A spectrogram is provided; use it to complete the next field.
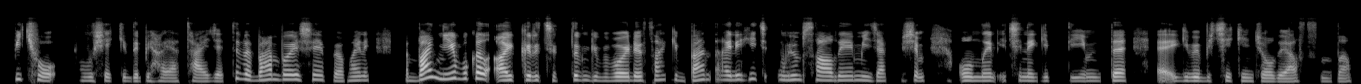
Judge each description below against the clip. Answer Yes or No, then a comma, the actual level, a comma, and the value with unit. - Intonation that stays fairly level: No, average, 4.1 semitones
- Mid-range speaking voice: Yes, medium, 180 Hz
